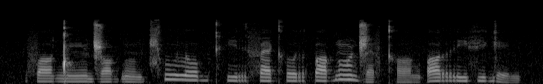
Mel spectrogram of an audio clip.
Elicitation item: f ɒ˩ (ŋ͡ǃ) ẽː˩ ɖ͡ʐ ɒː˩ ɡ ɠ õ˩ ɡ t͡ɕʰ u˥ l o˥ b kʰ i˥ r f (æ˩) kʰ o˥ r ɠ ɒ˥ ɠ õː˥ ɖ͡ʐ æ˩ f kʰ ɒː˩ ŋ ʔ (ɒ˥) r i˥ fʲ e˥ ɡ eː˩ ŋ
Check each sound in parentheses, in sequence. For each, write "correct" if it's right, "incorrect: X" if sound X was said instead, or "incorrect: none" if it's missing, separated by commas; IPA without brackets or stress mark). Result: correct, incorrect: æ˥, correct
